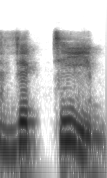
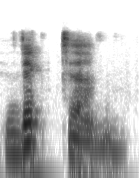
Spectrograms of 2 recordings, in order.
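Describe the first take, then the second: First: The second syllable has a full 'im' vowel. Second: The second syllable has a reduced 'uh' vowel. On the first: The speaker calls it wrong. "it's not victim, but it's an uh" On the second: The speaker calls it right. "it's an uh, because it's an unstressed syllable"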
